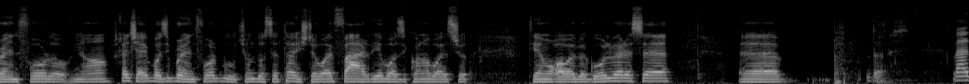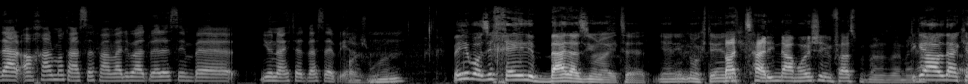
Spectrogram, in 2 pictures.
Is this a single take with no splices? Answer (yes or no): no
